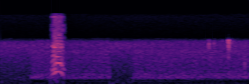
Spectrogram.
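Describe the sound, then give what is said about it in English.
A dog gives one sharp, loud bark over a steady background hiss, followed by a couple of faint yips. “These dogs won't stop barking.”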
